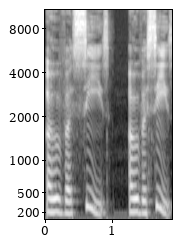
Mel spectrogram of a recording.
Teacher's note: 在这里面它是一个副词，所以读起来呢，重音应该是在后面这个音节上的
